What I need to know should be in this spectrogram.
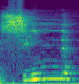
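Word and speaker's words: Sijnn: S-I-J-N-N. Seen. It had better be seen and not heard.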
